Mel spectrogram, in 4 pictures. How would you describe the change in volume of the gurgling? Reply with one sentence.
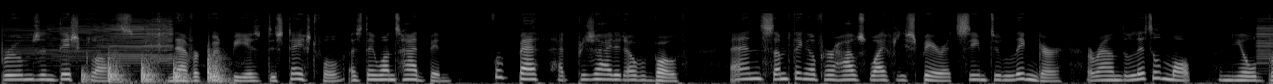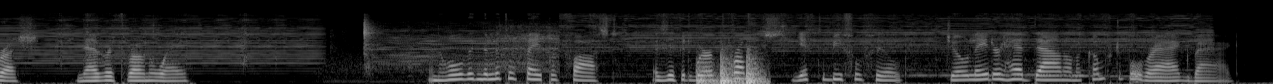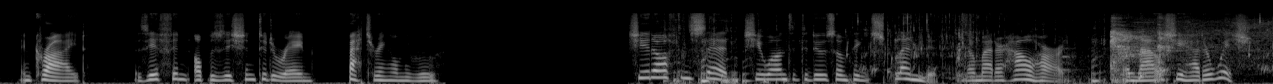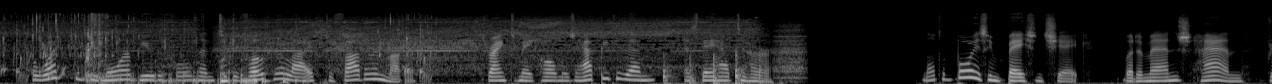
The volume of the gurgling goes down, then up.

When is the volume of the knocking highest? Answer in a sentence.
The loudest moment of the knocking is at 20 seconds.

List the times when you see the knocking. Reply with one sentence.
The knocking can be heard from 0.8 to 2.4 s, from 19.6 to 20.4 s and from 44.8 to 45.9 s.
